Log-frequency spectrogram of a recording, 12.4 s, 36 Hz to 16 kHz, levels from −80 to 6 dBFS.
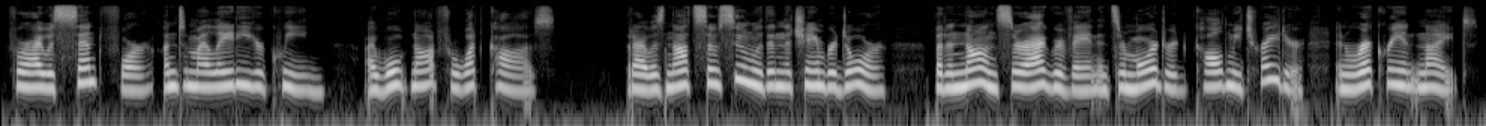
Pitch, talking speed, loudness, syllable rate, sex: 240 Hz, 190 wpm, -19 LUFS, 4.9 syllables/s, female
